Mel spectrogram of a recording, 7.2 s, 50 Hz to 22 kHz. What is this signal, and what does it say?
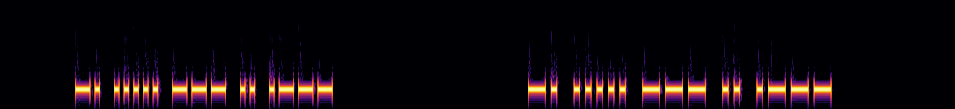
Morse code, heard as a keyed tone, about 32 wpm, 700 Hz. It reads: N5OIJ N5OIJ
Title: Speed Racing - USA 1x3 Call Signs 28wpm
